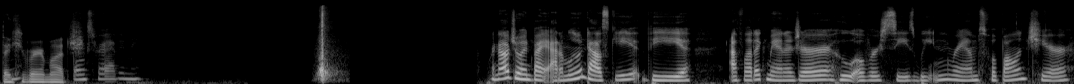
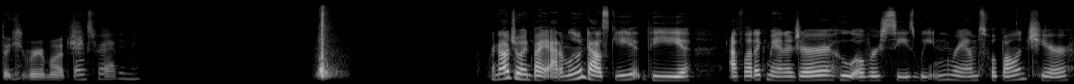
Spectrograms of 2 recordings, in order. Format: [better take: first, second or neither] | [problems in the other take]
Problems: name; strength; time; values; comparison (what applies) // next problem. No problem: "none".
first | thin; very; fading below 350 Hz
